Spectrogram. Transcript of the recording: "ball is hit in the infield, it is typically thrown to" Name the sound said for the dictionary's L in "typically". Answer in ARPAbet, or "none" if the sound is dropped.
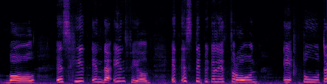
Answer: L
